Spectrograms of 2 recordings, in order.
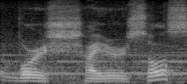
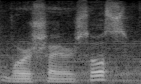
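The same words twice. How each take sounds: First: The word is pronounced in a nonstandard way. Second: The word is pronounced in the standard way. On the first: The speaker calls it wrong. "Ikke sånn man uttaler det" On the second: The speaker calls it right. "jeg mener at det skal uttales"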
